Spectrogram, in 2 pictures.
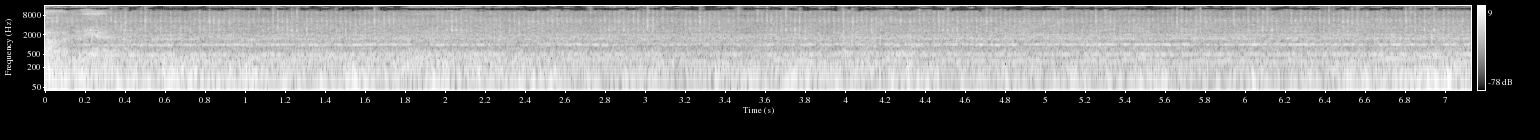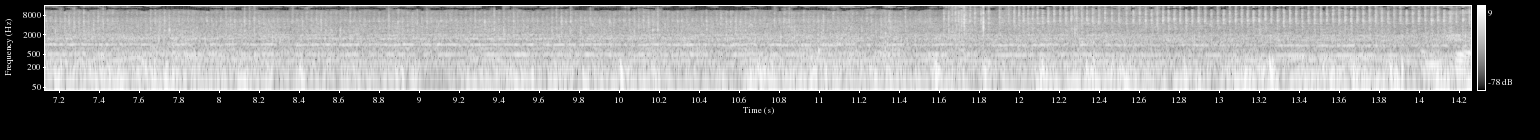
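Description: Wind and tyre noise from a road bicycle riding on a paved road: an even low rumble, with a faint steady whine over it.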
